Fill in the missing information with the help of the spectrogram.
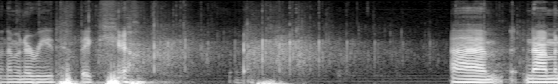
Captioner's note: audience applauding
